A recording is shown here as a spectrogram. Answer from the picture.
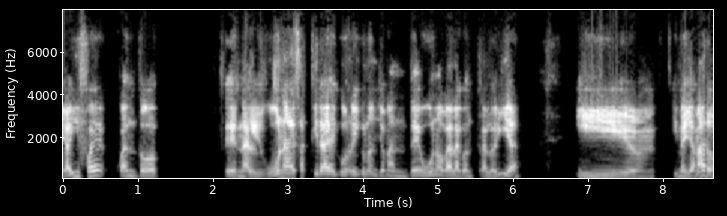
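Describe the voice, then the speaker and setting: A man speaks at a medium pitch with lively intonation and big swings in loudness. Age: 40s. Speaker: lawyer turned nomad traveler. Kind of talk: interview conversation. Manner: hesitant, many fillers.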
